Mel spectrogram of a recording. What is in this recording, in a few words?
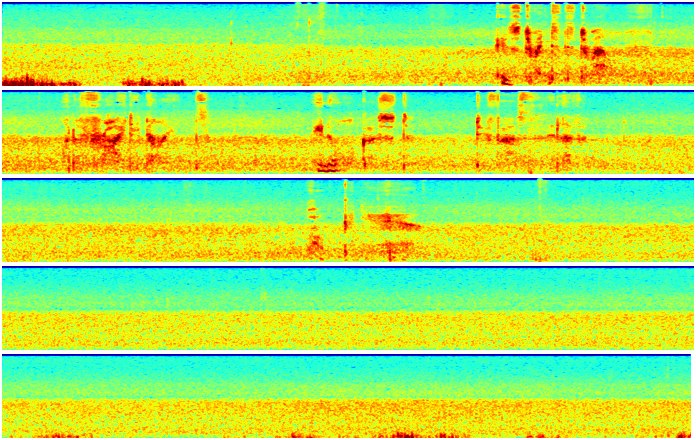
shhhhhhhhh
